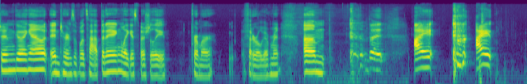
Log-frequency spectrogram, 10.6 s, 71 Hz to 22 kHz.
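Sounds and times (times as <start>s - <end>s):
speech: 0.0s - 10.0s
person coughing, short dry throaty coughs: 7.0s - 7.4s, 9.0s - 9.5s.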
